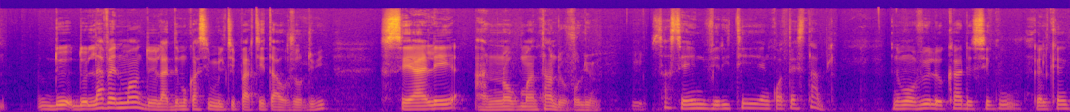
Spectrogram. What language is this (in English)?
French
